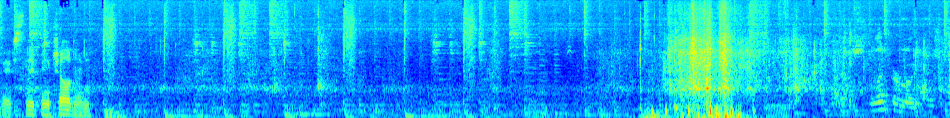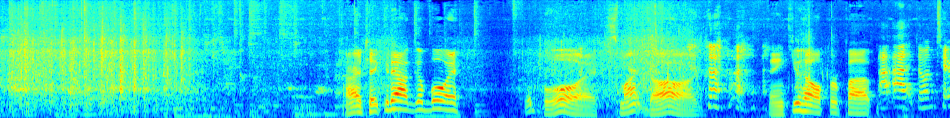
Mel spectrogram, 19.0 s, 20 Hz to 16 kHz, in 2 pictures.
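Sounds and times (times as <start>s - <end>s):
dog dragging debris on dirt: 0.0s - 16.8s
soft background music: 0.0s - 19.0s.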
